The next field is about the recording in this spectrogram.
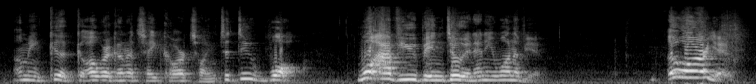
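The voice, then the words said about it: West Country English accent. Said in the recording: “in a West Country accent ... It's halfway between a farmer stereotype and a great football chant”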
